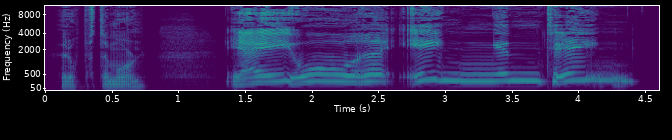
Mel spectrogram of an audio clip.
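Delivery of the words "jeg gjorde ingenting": put-on very high, cackling old hag voice. Narrating a story, the old woman answers the mother, cackling. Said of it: "kaklet den gamle kjæringa".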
